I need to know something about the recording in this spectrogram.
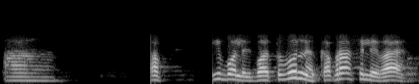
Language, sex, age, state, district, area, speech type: Maithili, female, 45-60, Bihar, Madhepura, rural, conversation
